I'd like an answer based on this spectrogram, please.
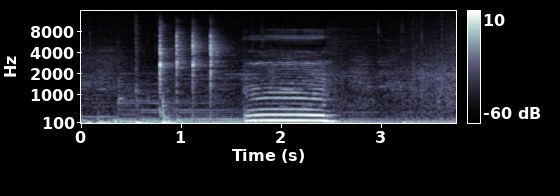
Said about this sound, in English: They're clapping for you.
